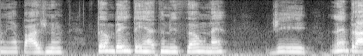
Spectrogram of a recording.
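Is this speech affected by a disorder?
Yes: cerebral palsy.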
